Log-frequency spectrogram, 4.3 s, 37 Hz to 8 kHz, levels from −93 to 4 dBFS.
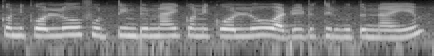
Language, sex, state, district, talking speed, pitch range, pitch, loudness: Telugu, female, Telangana, Mahabubabad, 125 wpm, 245-270 Hz, 260 Hz, -17 LUFS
